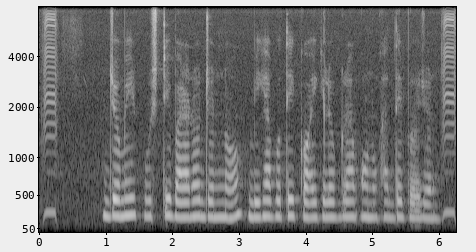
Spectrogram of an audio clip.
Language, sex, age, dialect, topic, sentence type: Bengali, female, 18-24, Rajbangshi, agriculture, question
